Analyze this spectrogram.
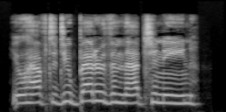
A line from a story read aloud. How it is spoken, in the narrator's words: say in a loud voice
